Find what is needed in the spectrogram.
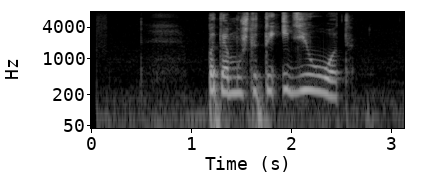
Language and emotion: Russian, angry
